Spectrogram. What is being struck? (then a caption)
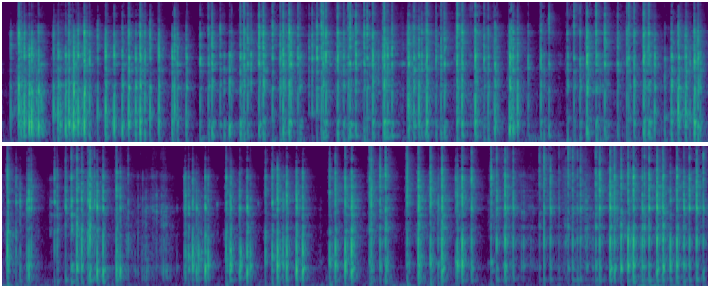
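Small varnished wooden box. Long nails rapidly tap and scratch the engraved lid and side edges of a small, hollow, varnished wooden box. The result is a dense run of sharp, dry clicks and scrapes with a bright, high-heavy tone and almost no low end. Each tap dies away almost instantly.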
